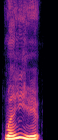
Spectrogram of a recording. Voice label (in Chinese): "文娱", Chinese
